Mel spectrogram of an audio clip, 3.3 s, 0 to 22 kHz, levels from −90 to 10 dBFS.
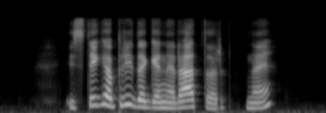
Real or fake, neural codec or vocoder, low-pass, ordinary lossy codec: fake; codec, 24 kHz, 1.2 kbps, DualCodec; 10.8 kHz; none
